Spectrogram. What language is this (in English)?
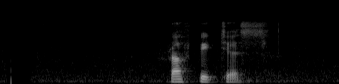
Sinhala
